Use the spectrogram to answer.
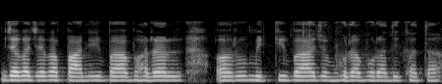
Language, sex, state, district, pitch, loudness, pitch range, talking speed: Bhojpuri, female, Uttar Pradesh, Ghazipur, 190 Hz, -18 LUFS, 185-195 Hz, 165 wpm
